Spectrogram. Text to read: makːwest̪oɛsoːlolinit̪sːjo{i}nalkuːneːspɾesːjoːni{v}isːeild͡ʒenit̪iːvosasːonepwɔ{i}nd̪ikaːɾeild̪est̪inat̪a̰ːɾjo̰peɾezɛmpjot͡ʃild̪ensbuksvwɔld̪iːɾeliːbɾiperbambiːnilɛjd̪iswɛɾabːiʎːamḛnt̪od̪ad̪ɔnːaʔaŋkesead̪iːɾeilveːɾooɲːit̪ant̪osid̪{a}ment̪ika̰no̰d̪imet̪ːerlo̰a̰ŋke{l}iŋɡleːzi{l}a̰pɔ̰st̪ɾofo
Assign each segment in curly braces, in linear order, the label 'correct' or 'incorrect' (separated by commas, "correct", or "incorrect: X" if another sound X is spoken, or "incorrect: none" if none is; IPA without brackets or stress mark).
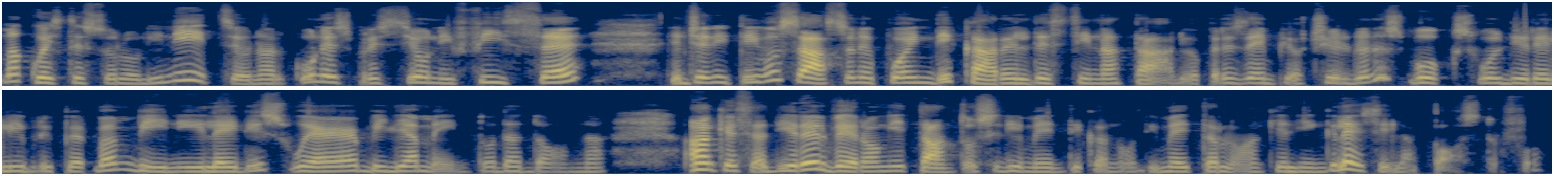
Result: correct, incorrect: f, correct, incorrect: i, incorrect: ʎ, correct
